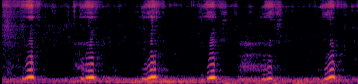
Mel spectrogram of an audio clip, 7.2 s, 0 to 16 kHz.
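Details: Sleeping rabbit snoring, each breath giving a short squeaky nasal note with a faint rising tone, repeated about every 1.2 seconds in a quiet room.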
